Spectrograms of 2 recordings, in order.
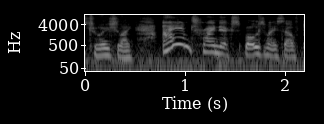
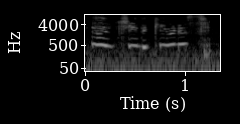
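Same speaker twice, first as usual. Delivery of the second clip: much higher, slow doting question; gushing over the dog; slower than usual. Real, not acted. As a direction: coo it at the dog.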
